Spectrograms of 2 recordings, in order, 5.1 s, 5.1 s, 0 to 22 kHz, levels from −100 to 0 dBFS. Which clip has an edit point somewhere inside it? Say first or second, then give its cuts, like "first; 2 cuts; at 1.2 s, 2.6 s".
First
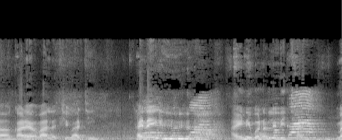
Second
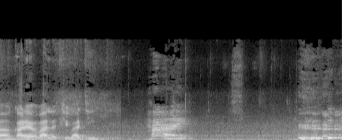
second; 1 cut; at 1.8 s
